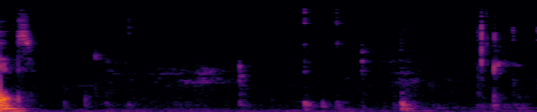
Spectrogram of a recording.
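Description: A few faint computer mouse clicks, spaced irregularly, while software windows are closed and options applied.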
